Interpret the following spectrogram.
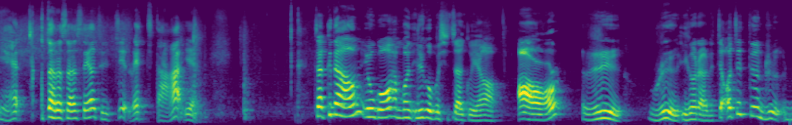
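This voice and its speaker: A woman teaching English phonics to older learners, patiently repeating each word for them to copy. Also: mid-range voice.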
